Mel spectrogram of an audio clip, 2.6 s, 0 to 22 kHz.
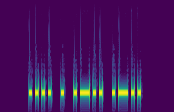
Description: Morse code, heard as a keyed tone, about 25 wpm, 700 Hz. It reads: HELL
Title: Sets of 5 Words Encore - New Word Drill - 25wpm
